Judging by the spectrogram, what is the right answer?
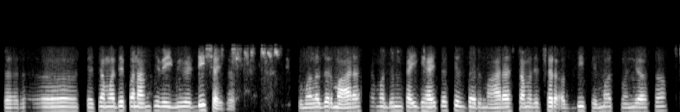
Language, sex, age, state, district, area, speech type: Marathi, male, 18-30, Maharashtra, Washim, rural, conversation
